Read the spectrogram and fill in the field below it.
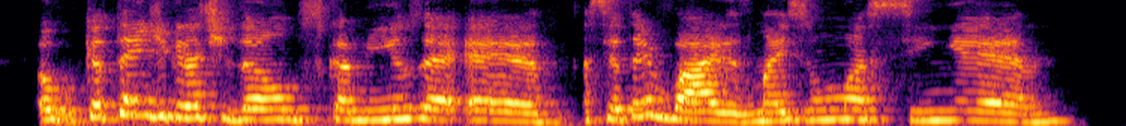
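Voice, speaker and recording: With audible room echo, a woman talks at a moderate pace in a fairly high voice with ordinary pitch variation. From Brazil, Mato Grosso (Chapada dos Guimarães). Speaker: chef and pilgrim hiker. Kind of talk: casual interview chat.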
